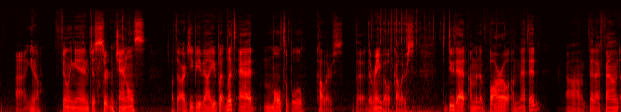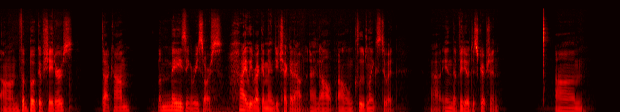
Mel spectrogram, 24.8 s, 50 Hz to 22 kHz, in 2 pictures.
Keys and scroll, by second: 2.5 super+s, 9.7 super+s.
